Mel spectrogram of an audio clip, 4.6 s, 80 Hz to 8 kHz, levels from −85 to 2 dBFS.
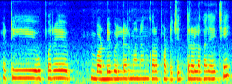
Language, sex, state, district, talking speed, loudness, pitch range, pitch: Odia, female, Odisha, Khordha, 105 wpm, -15 LUFS, 210-230 Hz, 220 Hz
